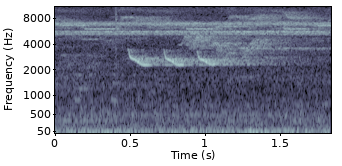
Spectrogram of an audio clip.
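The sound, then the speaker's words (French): A great tinamou gives three quick, descending whistled notes in a wavering tremolo run, set against a steady, high insect drone in a mature primary lowland tropical rainforest in Panama, shortly before sunrise. “Il n'y a pas encore beaucoup de chants, mais il y a ce chant-là, une espèce de sifflement avec un trémolo très fort qui, euh, qui hante finalement la forêt alors que c'est dans la pénombre encore.”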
